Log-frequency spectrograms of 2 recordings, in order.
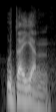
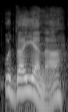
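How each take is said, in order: First: The word ends without a final vowel sound. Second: The word ends with a final vowel sound.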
